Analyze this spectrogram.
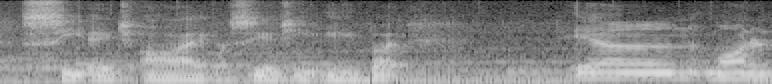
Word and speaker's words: qi: is very famous actually often see it spelled c-h-i or c-h-e-e but in modern opinion which is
